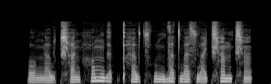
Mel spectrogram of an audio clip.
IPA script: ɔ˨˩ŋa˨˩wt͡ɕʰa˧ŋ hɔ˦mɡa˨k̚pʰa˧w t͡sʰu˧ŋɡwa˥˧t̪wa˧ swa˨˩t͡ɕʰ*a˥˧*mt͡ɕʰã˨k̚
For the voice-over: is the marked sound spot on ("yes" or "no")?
no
